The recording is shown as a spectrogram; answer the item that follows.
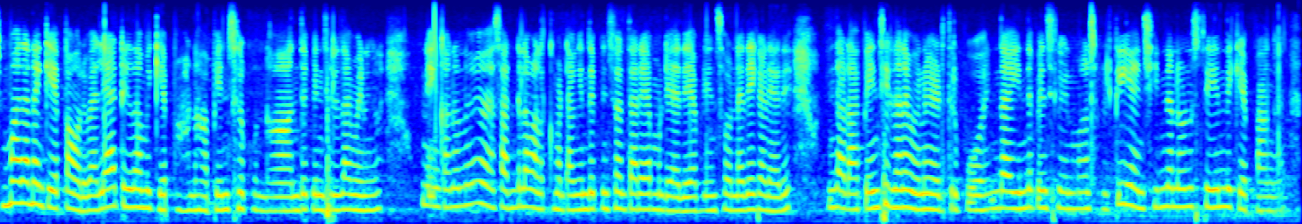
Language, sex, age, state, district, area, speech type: Tamil, female, 18-30, Tamil Nadu, Mayiladuthurai, rural, spontaneous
